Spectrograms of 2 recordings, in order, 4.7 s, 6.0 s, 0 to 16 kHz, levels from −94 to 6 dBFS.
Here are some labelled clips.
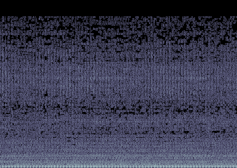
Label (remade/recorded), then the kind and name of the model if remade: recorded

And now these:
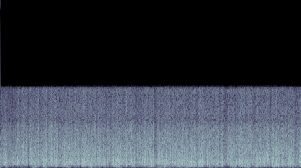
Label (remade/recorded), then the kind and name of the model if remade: recorded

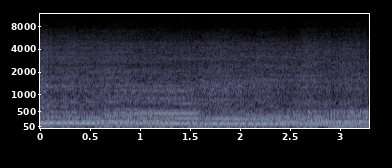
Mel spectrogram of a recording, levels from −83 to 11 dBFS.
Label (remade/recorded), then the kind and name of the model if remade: recorded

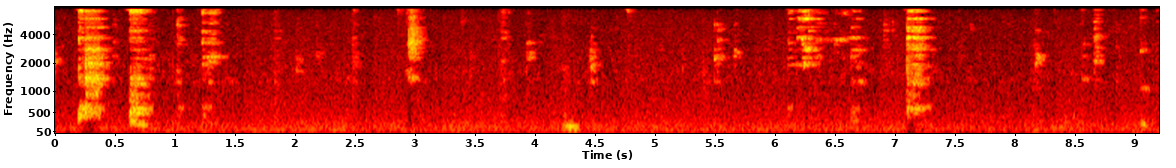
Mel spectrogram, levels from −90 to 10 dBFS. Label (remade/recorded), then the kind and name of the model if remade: recorded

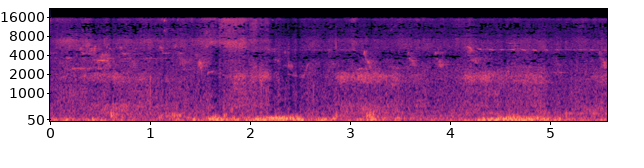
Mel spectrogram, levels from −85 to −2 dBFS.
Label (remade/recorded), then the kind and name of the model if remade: recorded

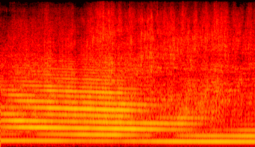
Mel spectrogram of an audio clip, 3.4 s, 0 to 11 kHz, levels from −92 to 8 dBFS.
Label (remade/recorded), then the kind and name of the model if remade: recorded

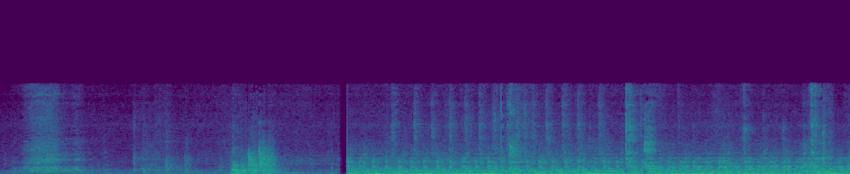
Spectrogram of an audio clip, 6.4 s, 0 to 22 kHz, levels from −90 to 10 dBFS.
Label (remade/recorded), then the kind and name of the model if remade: remade, vocoder, BigVGAN v2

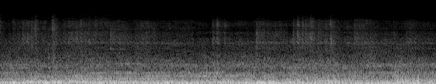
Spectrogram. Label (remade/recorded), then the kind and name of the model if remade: remade, codec, SNAC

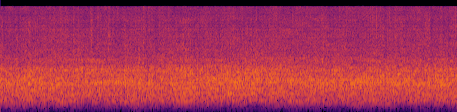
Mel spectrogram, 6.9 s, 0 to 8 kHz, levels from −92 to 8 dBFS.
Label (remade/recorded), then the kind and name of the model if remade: remade, codec, DAC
